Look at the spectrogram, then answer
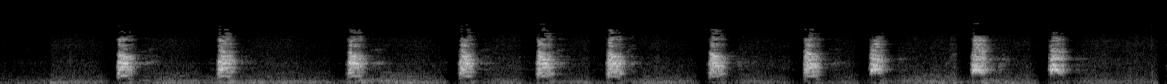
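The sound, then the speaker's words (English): A guard dog barking sound played by an Alexa skill through a smart speaker: a dog barks loudly and steadily, about a dozen sharp single barks spaced roughly a second apart, prominent with no talking over them. “So you can see how it sounds, and it's as loud as your speaker will allow it to be. So it has different dog types too.”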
